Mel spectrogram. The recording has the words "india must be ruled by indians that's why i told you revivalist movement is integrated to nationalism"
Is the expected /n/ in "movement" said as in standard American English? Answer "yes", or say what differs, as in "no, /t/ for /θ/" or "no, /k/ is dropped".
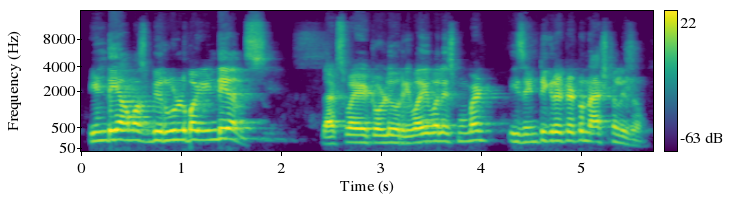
yes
